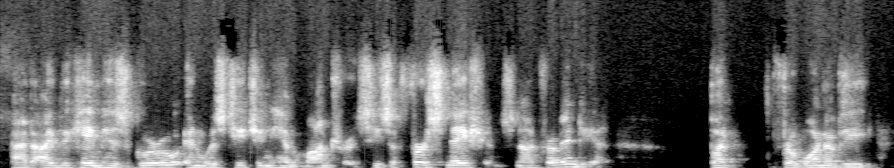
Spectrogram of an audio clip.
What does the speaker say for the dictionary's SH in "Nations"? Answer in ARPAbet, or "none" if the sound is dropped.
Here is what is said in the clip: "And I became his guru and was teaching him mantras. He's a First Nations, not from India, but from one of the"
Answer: SH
